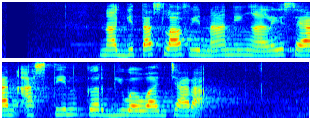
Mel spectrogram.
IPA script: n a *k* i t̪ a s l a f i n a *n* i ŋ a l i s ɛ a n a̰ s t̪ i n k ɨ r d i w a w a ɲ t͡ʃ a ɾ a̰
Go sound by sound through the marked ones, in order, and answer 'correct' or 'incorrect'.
incorrect: ɡ, correct

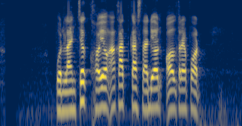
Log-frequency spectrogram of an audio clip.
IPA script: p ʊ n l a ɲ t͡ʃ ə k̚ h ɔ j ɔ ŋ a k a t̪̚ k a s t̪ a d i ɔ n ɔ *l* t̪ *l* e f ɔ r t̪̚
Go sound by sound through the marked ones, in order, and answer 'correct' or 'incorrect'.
correct, incorrect: ɾ

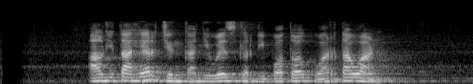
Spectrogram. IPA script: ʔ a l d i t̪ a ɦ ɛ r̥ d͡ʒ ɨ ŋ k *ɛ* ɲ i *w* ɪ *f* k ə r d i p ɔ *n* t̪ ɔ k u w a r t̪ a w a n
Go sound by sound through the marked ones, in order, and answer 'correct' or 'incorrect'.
incorrect: a, correct, incorrect: s, incorrect: none

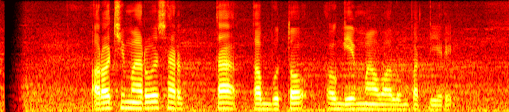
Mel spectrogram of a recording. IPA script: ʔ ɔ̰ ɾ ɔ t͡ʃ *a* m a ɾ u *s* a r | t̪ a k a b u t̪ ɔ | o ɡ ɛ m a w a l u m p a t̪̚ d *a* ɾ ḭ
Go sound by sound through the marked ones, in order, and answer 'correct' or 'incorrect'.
incorrect: i, correct, incorrect: i

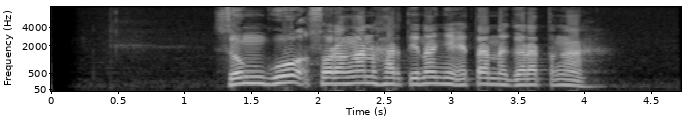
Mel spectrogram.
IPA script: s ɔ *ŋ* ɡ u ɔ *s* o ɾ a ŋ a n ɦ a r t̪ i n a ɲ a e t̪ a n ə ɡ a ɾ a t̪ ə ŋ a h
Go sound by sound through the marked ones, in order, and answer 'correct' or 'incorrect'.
correct, correct

